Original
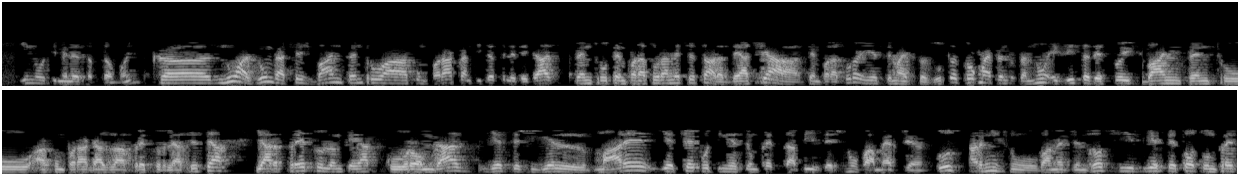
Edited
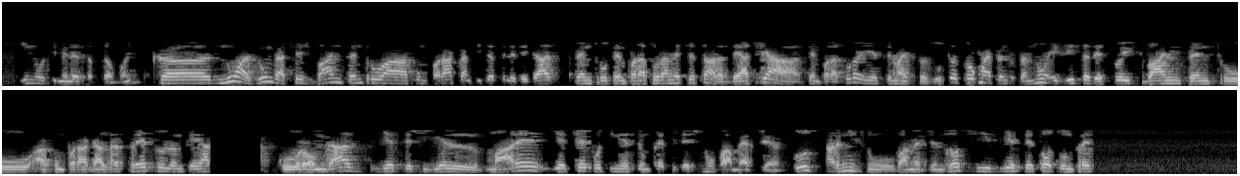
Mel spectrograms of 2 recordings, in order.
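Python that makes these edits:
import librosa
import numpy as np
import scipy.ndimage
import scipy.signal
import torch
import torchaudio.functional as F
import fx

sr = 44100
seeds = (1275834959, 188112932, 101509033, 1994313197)

y = fx.edit(x, sr, fx.cut(start_s=13.45, length_s=1.59),
    fx.insert_silence(at_s=16.03, length_s=0.51),
    fx.cut(start_s=20.15, length_s=0.35), tone=tone)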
